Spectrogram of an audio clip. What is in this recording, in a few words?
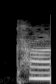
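"kan" first tone, pinyin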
